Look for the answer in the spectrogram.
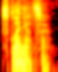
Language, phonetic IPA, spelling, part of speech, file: Russian, [skɫɐˈnʲat͡sːə], склоняться, verb, Ru-склоняться.ogg
- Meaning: 1. to incline, to bend, to stoop 2. to be inclined (to) 3. to yield (to) (to give up under pressure) 4. passive of склоня́ть (sklonjátʹ)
